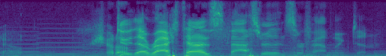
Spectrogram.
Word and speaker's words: Rattata: You're gonna send at least I'm not like Eric, who says rat-a-tat. That's what he calls Rattata. Rattatat. Just get rid of that ending T, and there you go, Rattata.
